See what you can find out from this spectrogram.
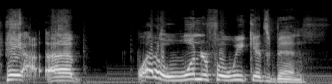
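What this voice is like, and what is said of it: Sarcastic tone. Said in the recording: “and that's sarcasm. Can you hear it in my voice?”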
